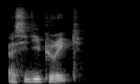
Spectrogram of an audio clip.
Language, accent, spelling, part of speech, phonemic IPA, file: French, France, acide hippurique, noun, /a.sid i.py.ʁik/, LL-Q150 (fra)-acide hippurique.wav
- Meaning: hippuric acid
